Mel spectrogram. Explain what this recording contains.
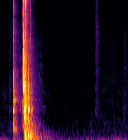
garage door shutting
Shutting the door from the house to the garage.
click, wooden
